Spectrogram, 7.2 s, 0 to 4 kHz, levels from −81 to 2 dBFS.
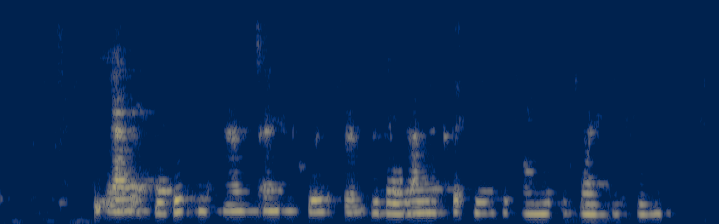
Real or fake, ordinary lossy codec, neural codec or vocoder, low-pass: fake; none; codec, 32 kHz, 1.9 kbps, SNAC; 3.6 kHz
